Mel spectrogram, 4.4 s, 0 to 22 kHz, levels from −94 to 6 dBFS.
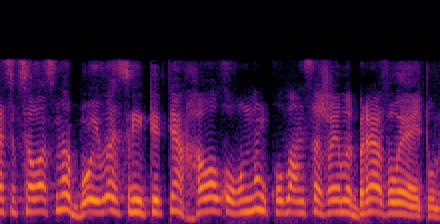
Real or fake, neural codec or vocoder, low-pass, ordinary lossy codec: fake; codec, 16 kHz, 1 kbps, X-Codec, HuBERT features, trained on balanced general audio; 7.2 kHz; AAC, 32 kbps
